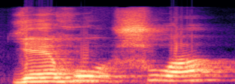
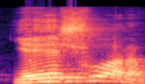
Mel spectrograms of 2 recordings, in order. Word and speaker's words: 예수아: 여호수아 우리가 여호수아 하는 이름은 히브리 말인데 히브리 발음으로 하면 예호슈아 그걸 줄이면 예슈아 해요 예호슈아 또는 예수아 그럼 어디서 많이 들어본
